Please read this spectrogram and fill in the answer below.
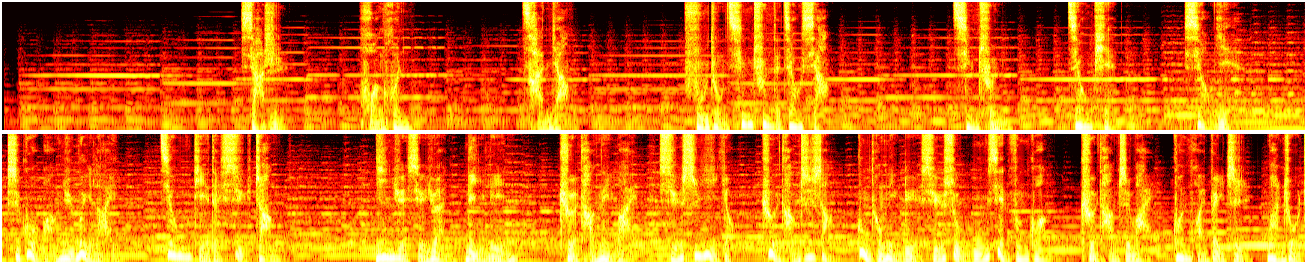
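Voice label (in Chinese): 男国大音-城市; 福州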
